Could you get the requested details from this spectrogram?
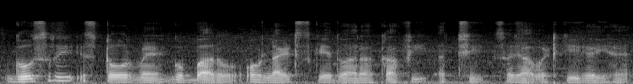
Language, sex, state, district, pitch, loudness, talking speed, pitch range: Hindi, male, Rajasthan, Jaipur, 105 Hz, -19 LUFS, 130 wpm, 95-120 Hz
